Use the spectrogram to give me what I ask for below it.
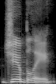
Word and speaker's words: Ghibli: And somebody suggested, and again, I'm going to say it wrong, Studio Ghibli or Studio Ghibli. I don't remember how it's pronounced. Ghibli. Okay, Mike says.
